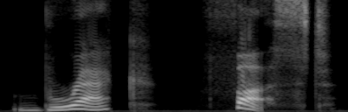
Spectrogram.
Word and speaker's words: breakfast: It is breakfast. Let's check the sound of this word. It looks like break and fast, but we pronounce it break-fust.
